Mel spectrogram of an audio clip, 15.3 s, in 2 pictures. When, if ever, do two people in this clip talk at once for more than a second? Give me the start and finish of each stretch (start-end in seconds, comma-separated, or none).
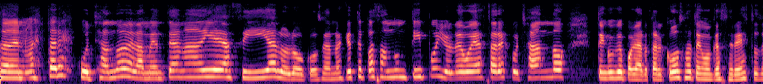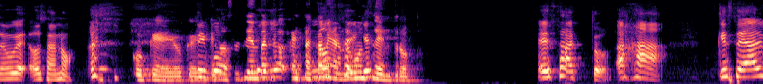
9.6-11.4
